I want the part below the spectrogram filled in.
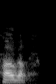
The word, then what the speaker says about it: POGIL: it's pronounced Pogil.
